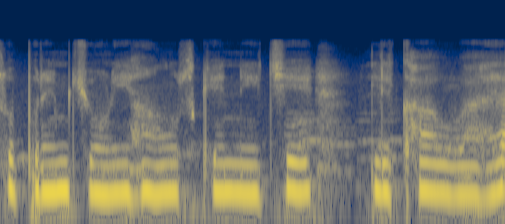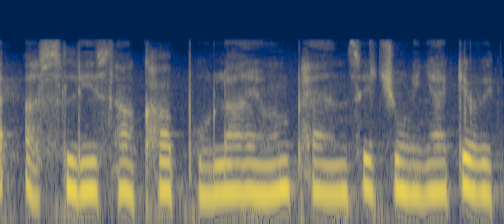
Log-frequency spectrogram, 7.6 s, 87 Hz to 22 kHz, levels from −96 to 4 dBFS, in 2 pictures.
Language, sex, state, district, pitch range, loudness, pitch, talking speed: Hindi, female, Jharkhand, Deoghar, 190-205 Hz, -16 LUFS, 195 Hz, 110 wpm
